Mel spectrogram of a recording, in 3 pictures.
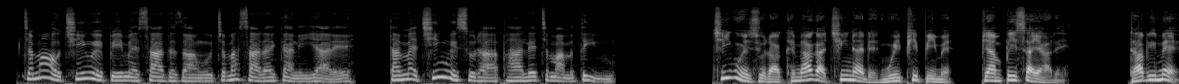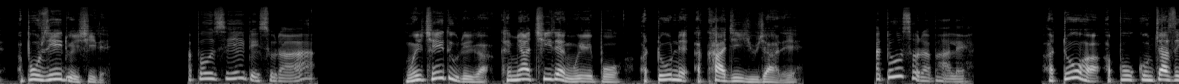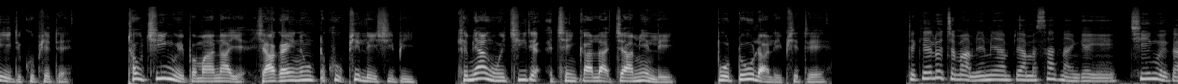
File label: burmese; credit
